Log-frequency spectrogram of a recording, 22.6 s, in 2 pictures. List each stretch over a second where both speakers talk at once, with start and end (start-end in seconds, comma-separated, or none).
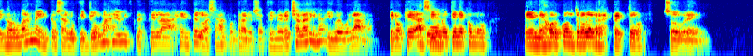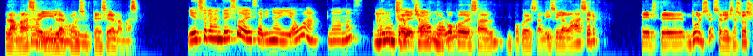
16.9-18.2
